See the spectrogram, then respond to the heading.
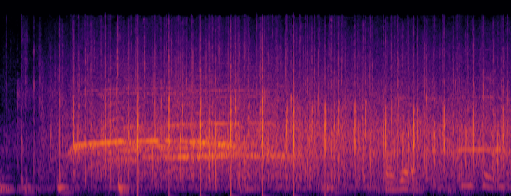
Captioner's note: applause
